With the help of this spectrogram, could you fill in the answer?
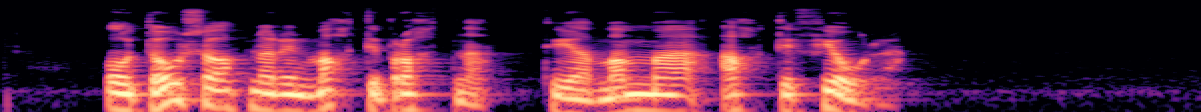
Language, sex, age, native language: Icelandic, male, 40-49, Icelandic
